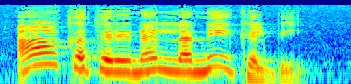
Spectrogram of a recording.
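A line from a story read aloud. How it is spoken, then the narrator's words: Three voices exclaiming together. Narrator (Italian): esclamarono gli altri tre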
